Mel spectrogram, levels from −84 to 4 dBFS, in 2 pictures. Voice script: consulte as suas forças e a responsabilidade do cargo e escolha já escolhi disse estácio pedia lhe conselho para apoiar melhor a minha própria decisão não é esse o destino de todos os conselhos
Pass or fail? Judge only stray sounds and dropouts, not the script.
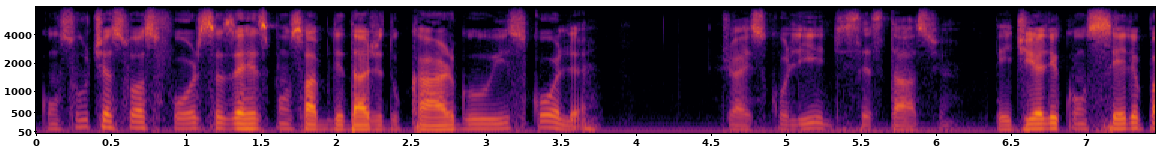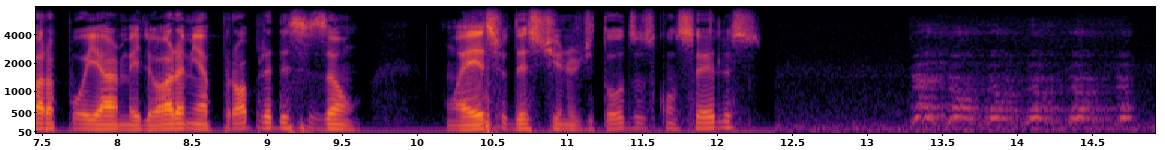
fail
